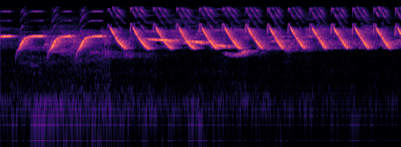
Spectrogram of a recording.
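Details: Canary song meant to raise breeding mood in other canaries so they join in: a few upswept whistles, then a long, fast series of clear, repeated downslurred notes.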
